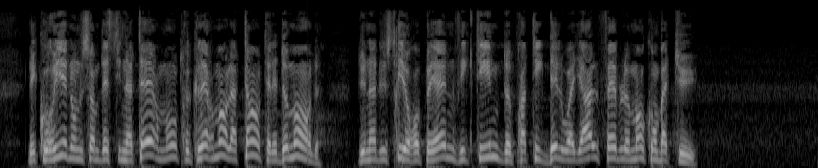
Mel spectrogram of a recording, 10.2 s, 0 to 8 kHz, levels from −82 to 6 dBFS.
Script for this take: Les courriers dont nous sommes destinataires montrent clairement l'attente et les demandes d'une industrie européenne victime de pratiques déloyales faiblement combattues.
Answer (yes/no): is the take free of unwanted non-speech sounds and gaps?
yes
